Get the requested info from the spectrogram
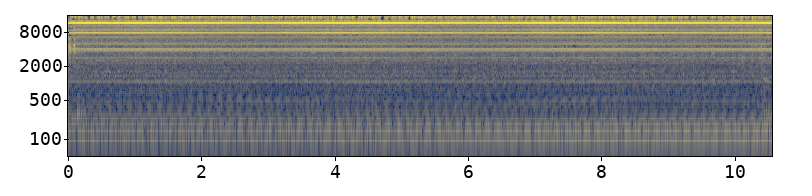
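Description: Steady electrical mains hum with a buzz of several fixed higher tones above it, unchanging in level.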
